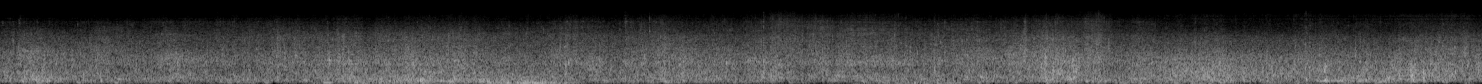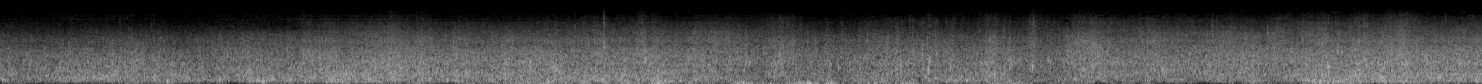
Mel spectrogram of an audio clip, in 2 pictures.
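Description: Sea surf washing and breaking over shoreline rocks in a steady rush, with wind gusting on the microphone.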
